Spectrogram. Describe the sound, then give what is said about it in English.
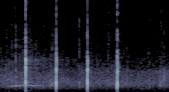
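Hands clapping in praise to God at Greater Life Church, four crisp claps in a steady, even rhythm, fairly quiet against a faint background hum, with no talking. “Oh, yes, somebody clap your hands and give him praise right now.”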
